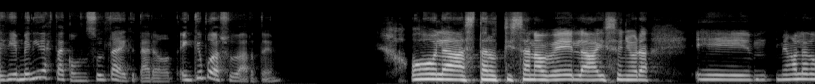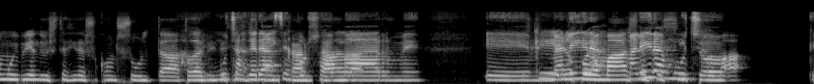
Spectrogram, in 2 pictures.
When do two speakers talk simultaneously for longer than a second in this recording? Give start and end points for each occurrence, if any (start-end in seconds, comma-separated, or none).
9.9-11.8, 13.3-15.5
